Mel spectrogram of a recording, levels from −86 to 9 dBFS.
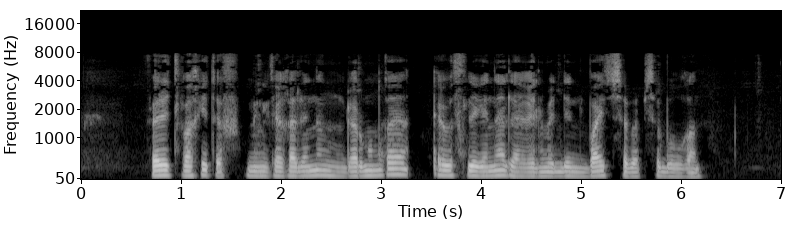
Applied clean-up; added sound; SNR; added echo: none; none; none; none.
